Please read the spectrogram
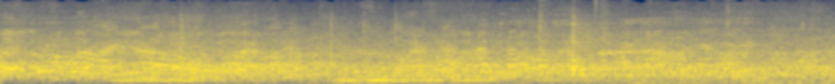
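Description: Crowd chatter: many overlapping voices of guests talking at once in a large hall.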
